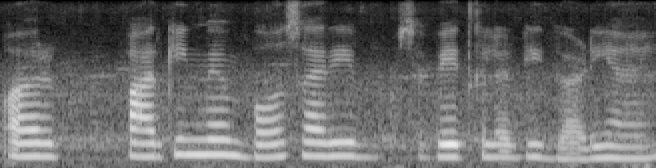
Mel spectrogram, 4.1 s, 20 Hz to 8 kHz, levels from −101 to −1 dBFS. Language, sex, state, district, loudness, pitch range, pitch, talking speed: Hindi, female, Haryana, Jhajjar, -20 LUFS, 205-240 Hz, 225 Hz, 145 wpm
